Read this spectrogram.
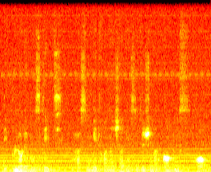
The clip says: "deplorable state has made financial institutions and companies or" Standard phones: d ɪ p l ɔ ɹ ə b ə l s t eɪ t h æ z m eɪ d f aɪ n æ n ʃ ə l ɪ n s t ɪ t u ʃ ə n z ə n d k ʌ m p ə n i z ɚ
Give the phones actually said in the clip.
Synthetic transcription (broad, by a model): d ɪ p l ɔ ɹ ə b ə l s t eɪ t h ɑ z m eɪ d f aɪ n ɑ n ʃ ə l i n s t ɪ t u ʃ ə n ə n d k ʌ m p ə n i s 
